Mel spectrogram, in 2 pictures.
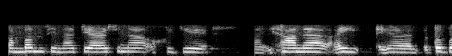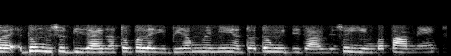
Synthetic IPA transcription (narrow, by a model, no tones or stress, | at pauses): sɐmbɐmsinɐt͡ʃeaɾsinɐːkʰojɡi | isanɐːjː | tobɐːdoŋɡisudizajnɐtopːɐlɐjɾibiɾɐmɡɐniɐddoŋɡidizajnisujeŋbɐpame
